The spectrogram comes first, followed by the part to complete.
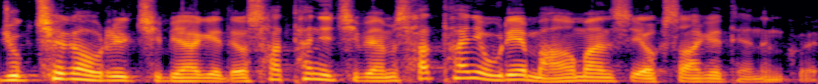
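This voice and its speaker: A man's voice with very wide pitch swings. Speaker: pastor. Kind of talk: sermon. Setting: church. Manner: occasional pronunciation slips.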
